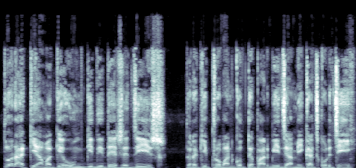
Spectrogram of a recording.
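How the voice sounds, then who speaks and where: A man voicing a scheming, defiant village villain in a cartoon, husky and scornful. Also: mid-range voice, fast, fairly bright tone. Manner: challenging, scornful. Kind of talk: cartoon story voice acting.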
